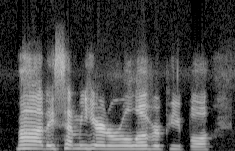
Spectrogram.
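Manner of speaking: acted pained heroic voice. Retelling a favourite movie scene: imitating Superman's pained voice. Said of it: "you could hear the pain in his voice".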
